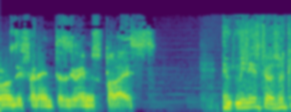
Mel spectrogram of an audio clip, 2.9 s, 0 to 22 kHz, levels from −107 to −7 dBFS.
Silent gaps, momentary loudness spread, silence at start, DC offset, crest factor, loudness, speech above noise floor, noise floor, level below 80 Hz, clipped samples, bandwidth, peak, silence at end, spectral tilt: none; 6 LU; 0 s; under 0.1%; 14 dB; -18 LUFS; 31 dB; -50 dBFS; -52 dBFS; under 0.1%; 13.5 kHz; -6 dBFS; 0 s; -3.5 dB/octave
